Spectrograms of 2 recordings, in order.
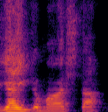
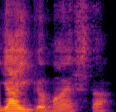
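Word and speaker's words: Jägermeister: Notice how there's no S used to spell it. I didn't I didn't know. Ah, you're right. See, that's just a Cockney thing. We call it Jagger Meister. It's not even how you say it, is it?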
